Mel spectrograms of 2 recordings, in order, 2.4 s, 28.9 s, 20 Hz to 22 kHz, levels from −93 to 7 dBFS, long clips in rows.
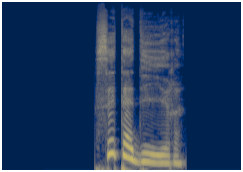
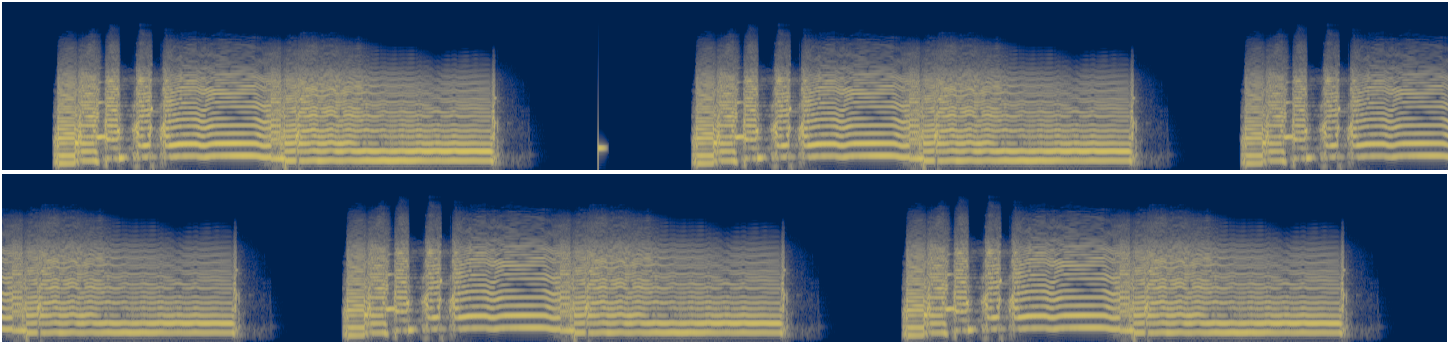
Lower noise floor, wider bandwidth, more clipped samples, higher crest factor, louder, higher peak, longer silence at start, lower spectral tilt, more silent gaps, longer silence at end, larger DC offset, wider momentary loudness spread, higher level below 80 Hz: first, under -90 dBFS vs -61 dBFS; first, 19 kHz vs 9.4 kHz; neither; first, 20 dB vs 12 dB; second, -22 LUFS vs -13 LUFS; second, -6 dBFS vs -2 dBFS; first, 0.95 s vs 0.5 s; about the same, -5.5 dB/octave vs -5.5 dB/octave; second, none vs 5.61-5.95 s, 6.06-6.88 s, 12.00-12.37 s, 17.49-17.85 s, 22.95-23.45 s; second, 0.55 s vs 1 s; neither; first, 12 LU vs 6 LU; first, -42 dBFS vs -52 dBFS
